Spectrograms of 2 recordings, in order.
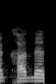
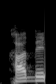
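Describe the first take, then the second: First: ਖਾਧੈ ending in an open "ai" vowel; open-ended ਖਾਧੈ. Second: ਖਾਧੇ ending in a close "e" vowel; mistaken ਖਾਧੇ. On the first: Teacher modelling the double vowel sign, ਖਾਧੈ ending "ai". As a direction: finish ਖਾਧੈ on "ai", not "e". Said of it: "ਖਾਧੈ ਦਲਾਵਾਂ ਦੇ ਨਾਲ". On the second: Teacher showing what not to say, ਖਾਧੇ ending in close "e". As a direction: narrow the final vowel of ਖਾਧੇ. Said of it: "ਖਾਧੇ ਨਹੀਂ ਕਹਿਣਾ". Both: Shown as a demonstration.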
